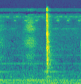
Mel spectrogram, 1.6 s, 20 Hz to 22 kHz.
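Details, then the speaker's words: Land Rover Range Rover bought as a repossession vehicle: at key turn the starter gives a single sharp click, then nothing, no cranking. Battery reads about 11 volts, and a low battery is suspected (owner thinks it needs 14); camshaft position sensor and oxygen sensor codes present. "so i think it needs to be at least 14. you know these erase codes and then i'll click ah see it just clicks"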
